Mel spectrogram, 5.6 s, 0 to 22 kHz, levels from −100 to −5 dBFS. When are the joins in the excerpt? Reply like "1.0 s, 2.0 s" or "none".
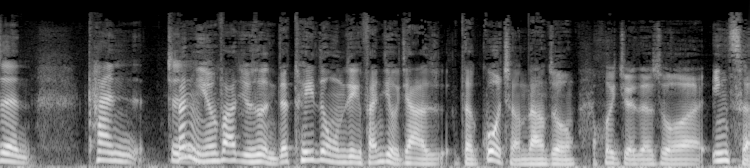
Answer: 1.3 s, 4.5 s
